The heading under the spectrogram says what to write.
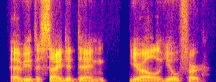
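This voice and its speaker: Putting on a rumbling character voice, a man speaks at a medium pitch and a moderate pace. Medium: actual play.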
